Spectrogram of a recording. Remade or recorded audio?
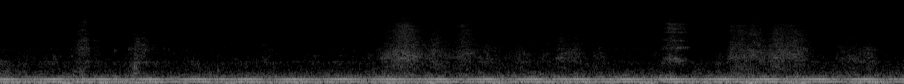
remade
